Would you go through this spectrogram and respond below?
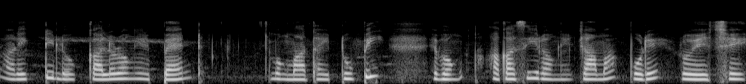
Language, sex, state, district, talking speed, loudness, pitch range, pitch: Bengali, female, West Bengal, Jhargram, 110 wpm, -17 LUFS, 235-260 Hz, 245 Hz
